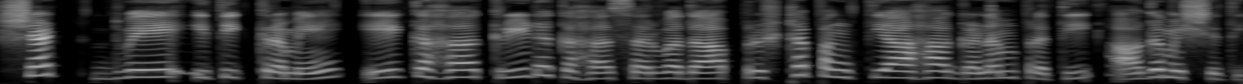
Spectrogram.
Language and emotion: Sanskrit, neutral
